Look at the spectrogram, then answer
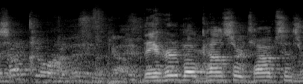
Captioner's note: councillors speaking off microphone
